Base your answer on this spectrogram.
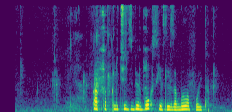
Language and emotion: Russian, neutral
